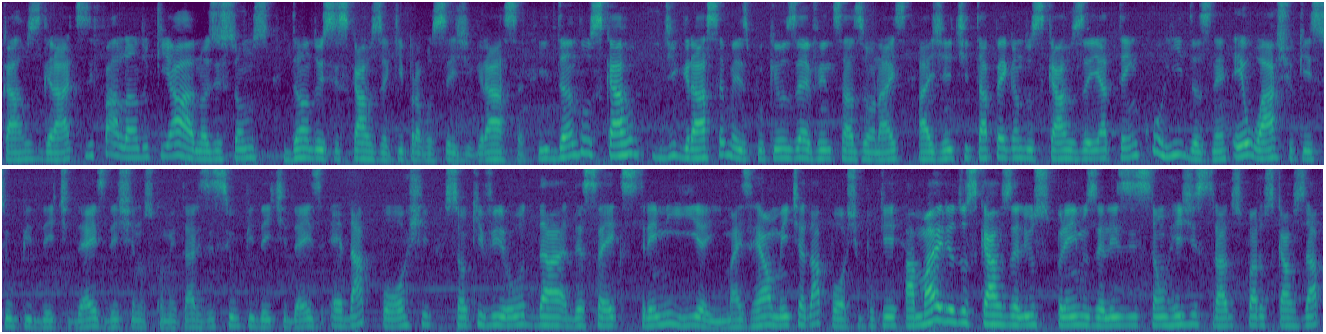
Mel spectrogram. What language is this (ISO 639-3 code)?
por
